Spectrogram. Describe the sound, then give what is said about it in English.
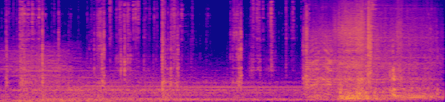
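Car keys jingle and scrape in several sharp clicks and rattles as shaking hands take several tries to get them into the ignition. Then the car engine cranks and turns over into a steady rumble that fills the last couple of seconds. “It took several tries before I could get the keys into the ignition.”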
